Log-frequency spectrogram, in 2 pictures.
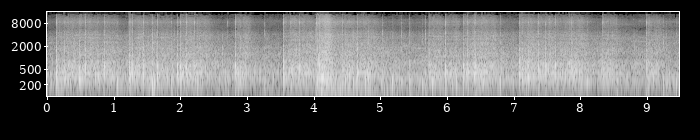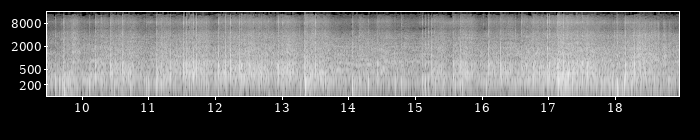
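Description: Aerial fireworks display: shells bursting in a dense, unbroken run of bangs and crackling, several a second.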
